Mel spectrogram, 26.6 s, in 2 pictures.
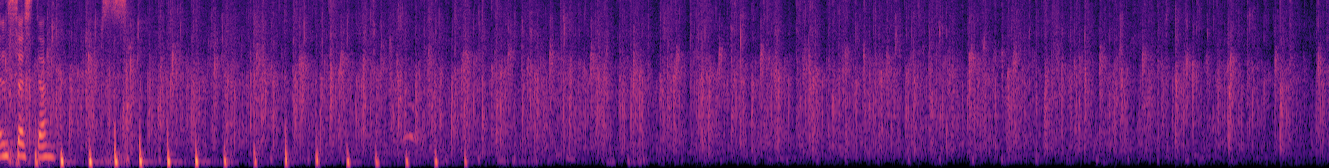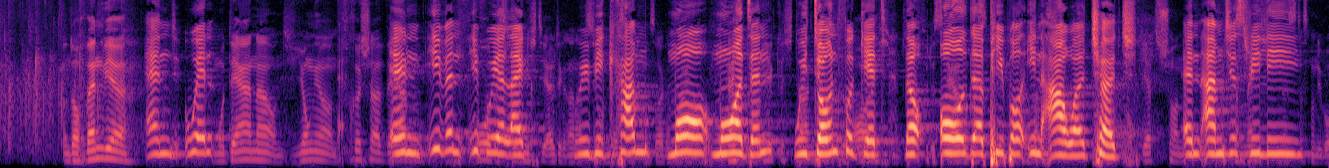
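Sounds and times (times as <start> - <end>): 
speech: 0.0 - 1.0, 14.2 - 26.5
audience applause: 0.0 - 14.1.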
